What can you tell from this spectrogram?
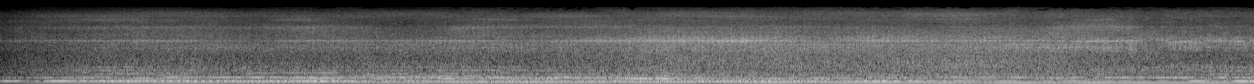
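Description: Electric sander with a dust-extraction hose running steadily against the bare wooden hull of a kayak: a motor hum under a hissing whir as the pad sands the wood.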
